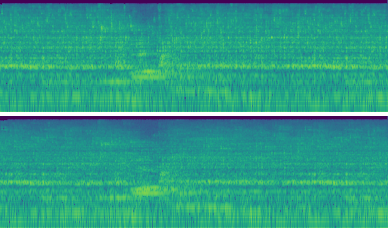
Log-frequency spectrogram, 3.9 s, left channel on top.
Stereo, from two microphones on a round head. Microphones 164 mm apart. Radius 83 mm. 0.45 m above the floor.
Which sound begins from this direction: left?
Running water, at 0.0 s.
